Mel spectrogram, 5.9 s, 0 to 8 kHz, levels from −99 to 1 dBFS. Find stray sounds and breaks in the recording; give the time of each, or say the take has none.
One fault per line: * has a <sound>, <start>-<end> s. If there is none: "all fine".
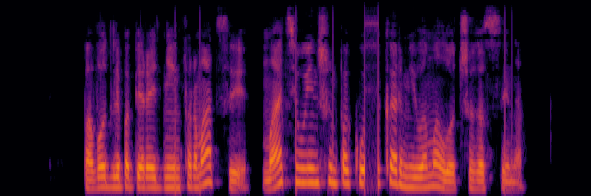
* has a dropout, 3.6-3.8 s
